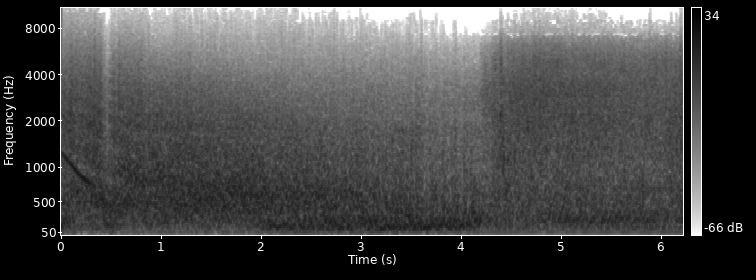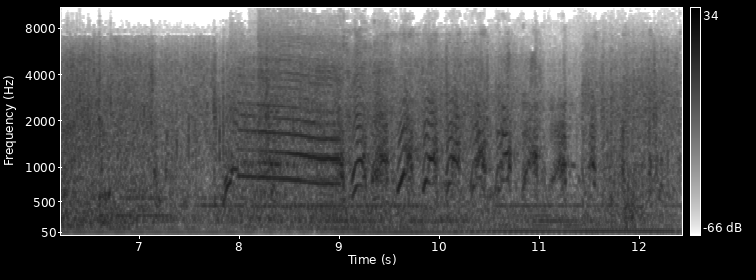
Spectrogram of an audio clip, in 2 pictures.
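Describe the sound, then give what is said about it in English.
A loud explosion roars out at once as the film character Brody shoots the air tank in a shark's mouth and blows up the shark while the boat sinks. The blast rumbles for several seconds before giving way to churning, splashing water and scattered crackling debris. No one speaks. “And luckily, Brody does manage to shoot and explode the shit out of the shark.”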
